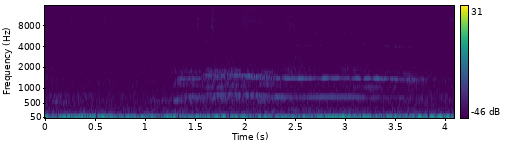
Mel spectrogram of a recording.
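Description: A faint rooster crowing in the background: one drawn-out call that starts about a second in, lasts about two and a half seconds, and dips slightly in pitch at its end.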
